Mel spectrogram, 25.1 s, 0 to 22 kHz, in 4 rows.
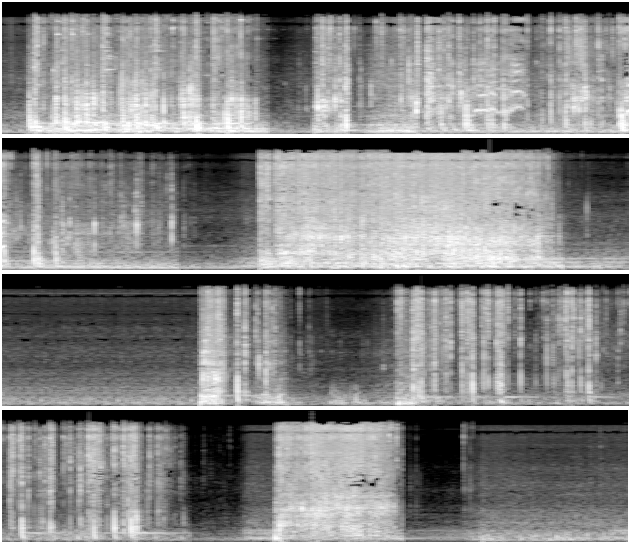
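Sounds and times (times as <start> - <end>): tyre crunching things on asphalt: 0.2 - 8.2, 8.8 - 12.1, 21.5 - 22.9
plastic cracking and snapping: 16.4 - 20.7.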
